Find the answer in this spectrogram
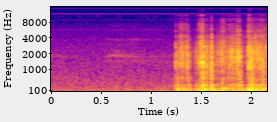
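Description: Low, steady background noise, then a little over a second in, sudden loud rubbing and knocking from a hand-held camera being picked up and handled.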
